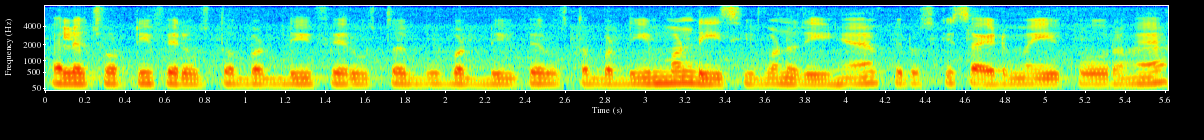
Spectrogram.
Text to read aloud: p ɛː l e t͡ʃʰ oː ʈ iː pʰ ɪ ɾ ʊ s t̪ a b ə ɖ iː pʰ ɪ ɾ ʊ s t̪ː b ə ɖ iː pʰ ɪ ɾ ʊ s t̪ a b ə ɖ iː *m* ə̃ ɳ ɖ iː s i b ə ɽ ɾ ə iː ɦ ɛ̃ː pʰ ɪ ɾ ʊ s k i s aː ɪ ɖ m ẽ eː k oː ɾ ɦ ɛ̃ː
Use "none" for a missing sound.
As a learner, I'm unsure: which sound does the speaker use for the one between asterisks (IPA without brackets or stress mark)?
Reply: m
